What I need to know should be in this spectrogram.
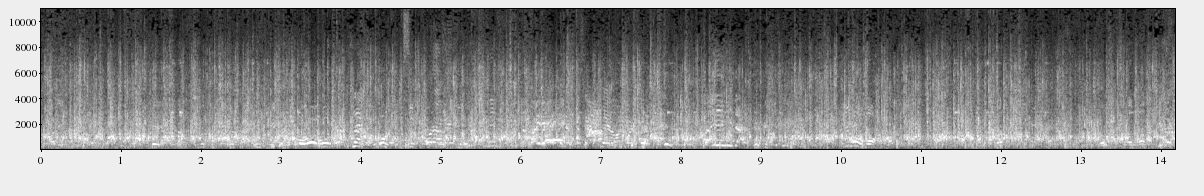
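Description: A crowd of people talks and shouts loudly close by.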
